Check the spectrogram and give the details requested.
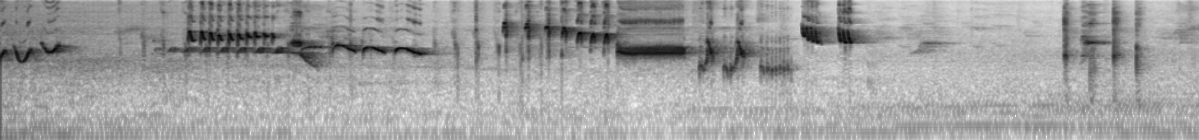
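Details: Tame Asian pied starling singing steadily, used as a lure to prompt young starlings: high whistled notes with rising and falling slurs, buzzy bursts and short chirps in quick irregular runs, quiet low hum underneath.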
